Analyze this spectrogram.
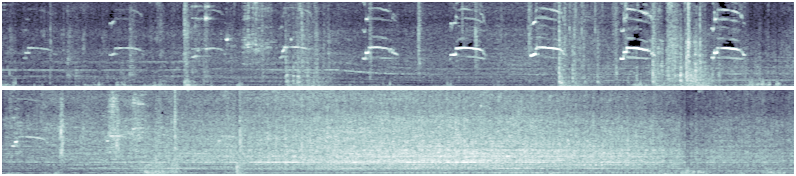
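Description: A motor vehicle running close by: a steady low engine hum with a rushing noise that swells to its loudest a few seconds past the middle. Before it, a short high chirp repeats about twice a second for the first half.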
